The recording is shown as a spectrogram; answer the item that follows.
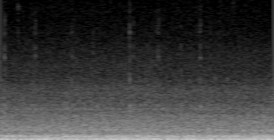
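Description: Steady road and engine rumble heard from inside the cabin of a moving car.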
